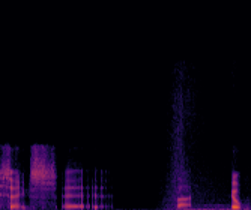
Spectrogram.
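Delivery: speaking between hiccups; words broken by hiccups. Real, not acted. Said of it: "I am now hiccuping".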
